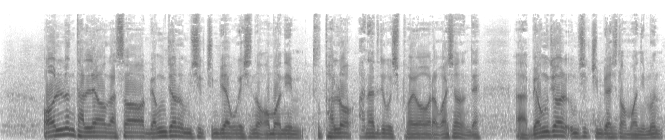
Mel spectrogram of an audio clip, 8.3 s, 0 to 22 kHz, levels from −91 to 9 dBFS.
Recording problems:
murmuring crowd; faint; throughout; 20 dB below the speech

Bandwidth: 14.5 kHz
